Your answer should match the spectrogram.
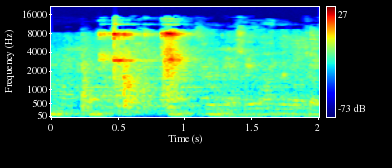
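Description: People talking in the background, with two short light clinks about half a second and a second in.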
